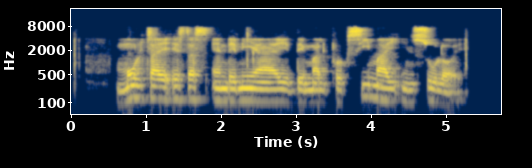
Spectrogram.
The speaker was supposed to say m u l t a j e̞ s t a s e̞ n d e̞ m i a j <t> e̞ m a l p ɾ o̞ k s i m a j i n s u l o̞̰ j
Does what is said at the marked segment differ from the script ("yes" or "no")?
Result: yes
